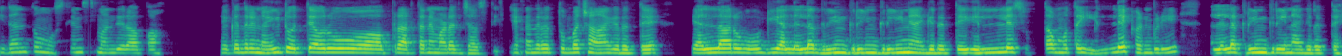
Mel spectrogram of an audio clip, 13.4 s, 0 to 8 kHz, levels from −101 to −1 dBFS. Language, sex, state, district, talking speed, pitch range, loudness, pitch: Kannada, female, Karnataka, Mysore, 135 wpm, 190-215 Hz, -18 LUFS, 200 Hz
